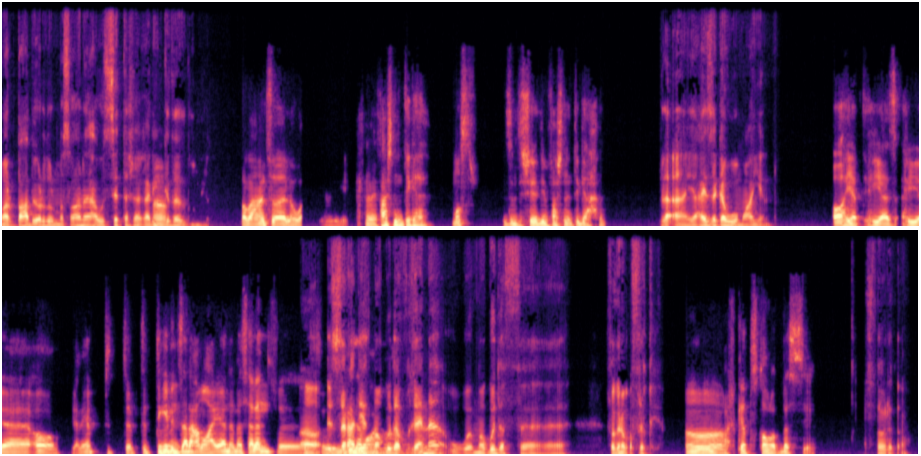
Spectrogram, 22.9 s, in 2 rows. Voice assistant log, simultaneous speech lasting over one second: present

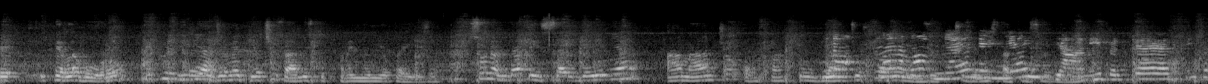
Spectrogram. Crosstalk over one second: present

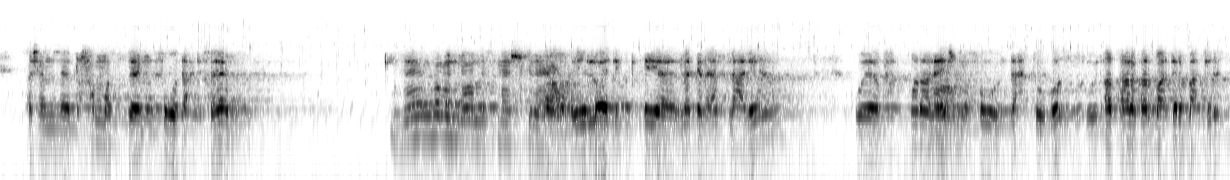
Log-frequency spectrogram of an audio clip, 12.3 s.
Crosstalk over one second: none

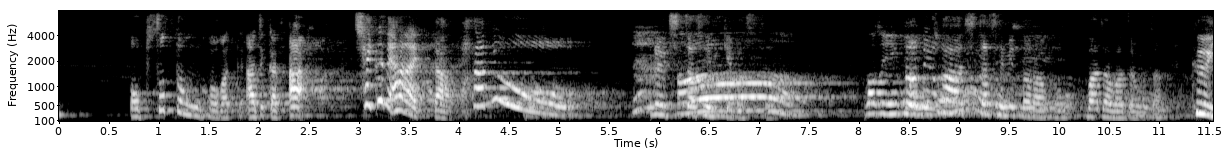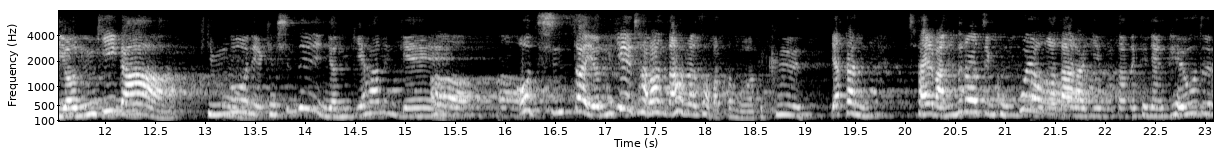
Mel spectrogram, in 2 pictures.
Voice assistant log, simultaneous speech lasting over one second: present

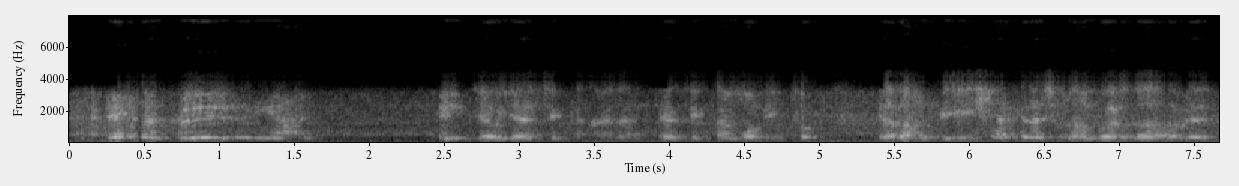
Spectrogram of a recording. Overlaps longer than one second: none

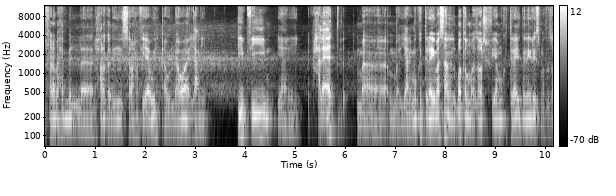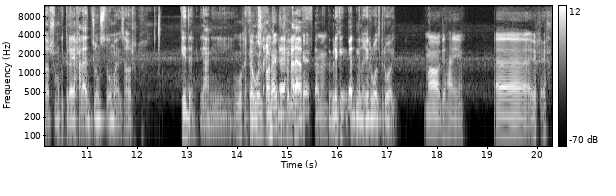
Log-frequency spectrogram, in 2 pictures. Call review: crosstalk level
present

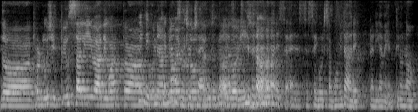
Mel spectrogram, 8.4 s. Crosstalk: present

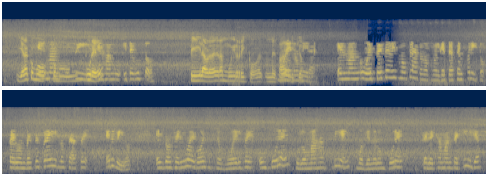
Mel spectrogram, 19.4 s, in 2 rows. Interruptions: present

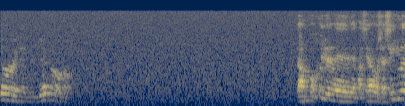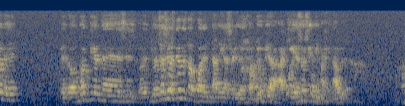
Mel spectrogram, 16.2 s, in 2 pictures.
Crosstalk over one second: present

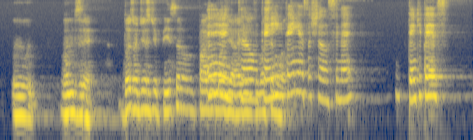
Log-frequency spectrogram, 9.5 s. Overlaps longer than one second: present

